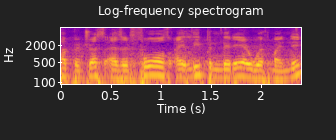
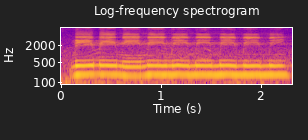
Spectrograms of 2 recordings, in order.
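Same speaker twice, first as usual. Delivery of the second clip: higher droning note, repeated evenly; monotone rapid list; 4 semitones higher, slower than usual. Retold or imitated. Scrolling further through his own messages, monotone repetition. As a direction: rattle it off on one unchanging pitch.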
